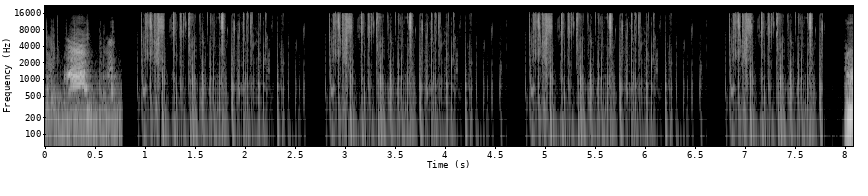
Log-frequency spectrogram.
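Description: A red fox kit's high whining call ends just after the start. Then dry crackling and crunching comes in four spells of one to one and a half seconds, with short silent gaps between them.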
